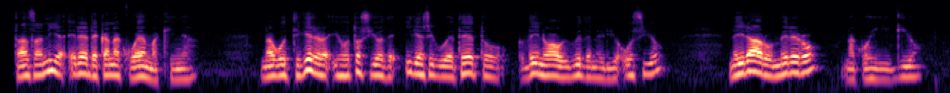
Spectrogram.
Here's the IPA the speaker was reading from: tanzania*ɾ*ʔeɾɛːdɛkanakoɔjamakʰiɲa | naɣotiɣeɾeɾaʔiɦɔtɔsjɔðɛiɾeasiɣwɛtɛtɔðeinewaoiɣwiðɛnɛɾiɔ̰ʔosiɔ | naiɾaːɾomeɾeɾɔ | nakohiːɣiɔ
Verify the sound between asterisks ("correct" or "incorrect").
incorrect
